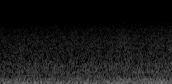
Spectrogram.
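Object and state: Nothing is struck.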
